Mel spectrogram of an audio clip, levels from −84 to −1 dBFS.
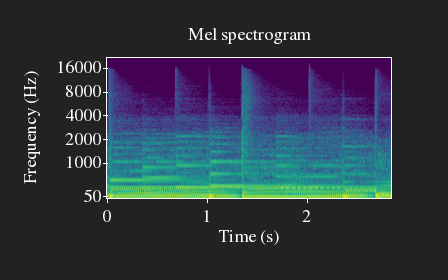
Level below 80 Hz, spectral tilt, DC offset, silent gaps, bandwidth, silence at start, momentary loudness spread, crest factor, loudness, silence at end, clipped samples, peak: -16 dBFS; -8.5 dB/octave; under 0.1%; none; 10 kHz; 0 s; 2 LU; 14 dB; -17 LUFS; 0 s; under 0.1%; 0 dBFS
